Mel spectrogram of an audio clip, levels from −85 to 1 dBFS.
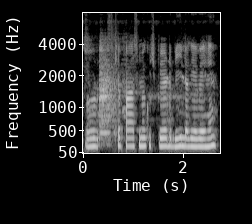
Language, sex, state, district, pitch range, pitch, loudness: Hindi, male, Uttar Pradesh, Saharanpur, 165-180 Hz, 175 Hz, -19 LUFS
